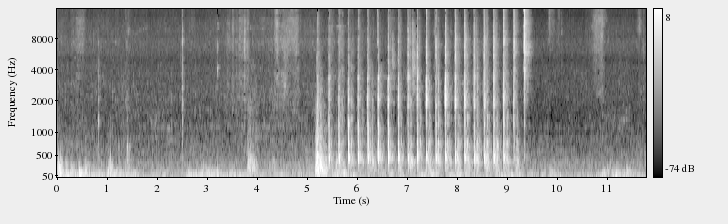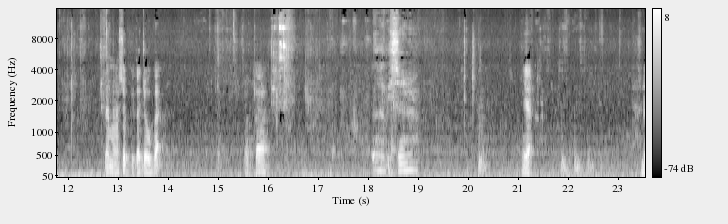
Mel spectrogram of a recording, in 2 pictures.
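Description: Metal tools clink and scrape against an engine casing.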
